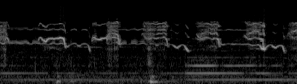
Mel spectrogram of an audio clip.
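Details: Feeding time at a common kestrel nest in Théding, France, 2 June 2020, webcam recording: quick series of thin, wobbling whistles that slide down at their ends, with a faint steady hum beneath.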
